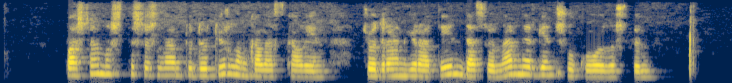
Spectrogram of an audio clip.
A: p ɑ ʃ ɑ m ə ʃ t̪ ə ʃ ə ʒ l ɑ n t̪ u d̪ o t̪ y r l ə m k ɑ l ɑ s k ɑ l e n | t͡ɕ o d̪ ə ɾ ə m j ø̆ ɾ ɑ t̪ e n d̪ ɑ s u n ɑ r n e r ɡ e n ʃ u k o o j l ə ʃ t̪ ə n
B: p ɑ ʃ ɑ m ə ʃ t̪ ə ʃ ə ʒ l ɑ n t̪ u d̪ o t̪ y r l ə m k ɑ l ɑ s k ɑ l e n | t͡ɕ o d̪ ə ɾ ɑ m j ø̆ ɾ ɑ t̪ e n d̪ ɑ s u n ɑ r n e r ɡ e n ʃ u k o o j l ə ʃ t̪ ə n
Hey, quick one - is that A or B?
B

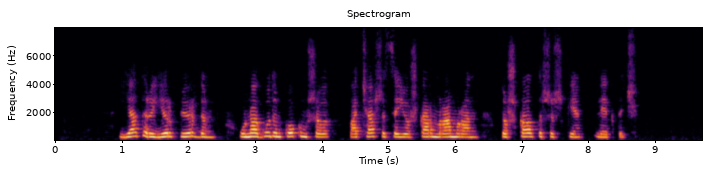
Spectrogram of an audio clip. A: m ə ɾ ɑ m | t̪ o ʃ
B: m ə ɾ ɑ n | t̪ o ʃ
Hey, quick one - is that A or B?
B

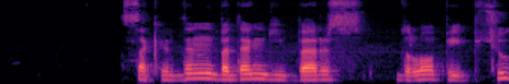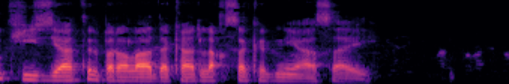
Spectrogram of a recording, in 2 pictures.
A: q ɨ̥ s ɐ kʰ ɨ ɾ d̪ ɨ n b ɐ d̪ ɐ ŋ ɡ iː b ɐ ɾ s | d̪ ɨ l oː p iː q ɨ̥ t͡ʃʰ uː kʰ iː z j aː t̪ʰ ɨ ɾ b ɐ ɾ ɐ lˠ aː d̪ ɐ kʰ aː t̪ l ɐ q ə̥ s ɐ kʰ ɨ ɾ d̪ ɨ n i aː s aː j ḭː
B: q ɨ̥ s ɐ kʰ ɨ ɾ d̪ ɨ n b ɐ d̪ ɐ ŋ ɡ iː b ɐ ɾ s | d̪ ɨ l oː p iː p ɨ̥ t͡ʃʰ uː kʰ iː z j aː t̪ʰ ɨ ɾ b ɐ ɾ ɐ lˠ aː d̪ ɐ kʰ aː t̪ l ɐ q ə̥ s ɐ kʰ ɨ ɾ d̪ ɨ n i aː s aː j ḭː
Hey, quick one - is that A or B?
B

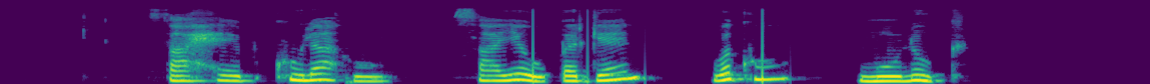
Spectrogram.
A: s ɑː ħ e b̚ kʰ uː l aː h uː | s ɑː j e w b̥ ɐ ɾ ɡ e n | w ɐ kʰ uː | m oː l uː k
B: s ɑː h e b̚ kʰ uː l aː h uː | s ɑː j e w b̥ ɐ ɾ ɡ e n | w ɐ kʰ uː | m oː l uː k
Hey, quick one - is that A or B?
A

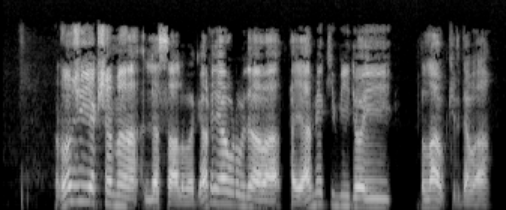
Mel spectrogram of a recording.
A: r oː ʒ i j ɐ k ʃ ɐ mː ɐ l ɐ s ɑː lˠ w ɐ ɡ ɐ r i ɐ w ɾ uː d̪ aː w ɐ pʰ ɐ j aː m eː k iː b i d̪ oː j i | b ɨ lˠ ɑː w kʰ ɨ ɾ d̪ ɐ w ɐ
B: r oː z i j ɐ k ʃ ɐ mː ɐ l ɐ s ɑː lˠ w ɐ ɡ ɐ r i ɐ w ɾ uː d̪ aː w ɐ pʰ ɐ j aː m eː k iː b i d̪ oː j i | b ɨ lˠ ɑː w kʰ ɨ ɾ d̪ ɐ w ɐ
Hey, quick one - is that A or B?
A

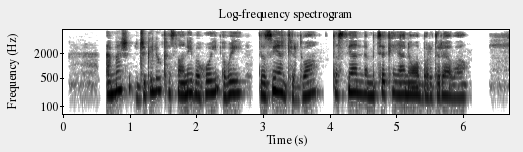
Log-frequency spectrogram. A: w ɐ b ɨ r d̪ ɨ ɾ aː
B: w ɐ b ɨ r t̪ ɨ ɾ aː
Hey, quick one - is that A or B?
A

